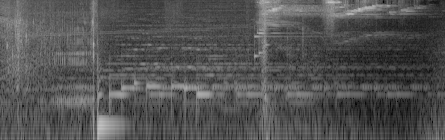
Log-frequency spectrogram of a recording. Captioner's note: playful chime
